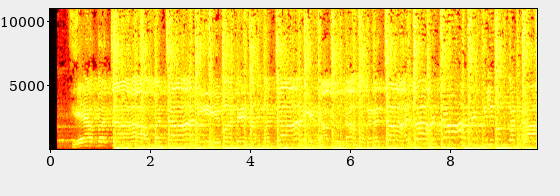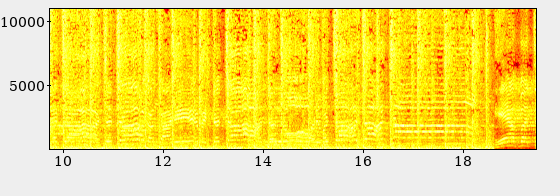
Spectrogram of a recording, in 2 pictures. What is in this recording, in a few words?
TELUGU SONG RINGTONE; MR BACHCHAN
